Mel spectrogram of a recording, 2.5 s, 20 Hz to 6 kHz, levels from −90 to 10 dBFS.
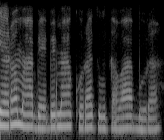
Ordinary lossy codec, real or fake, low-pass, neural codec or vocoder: Opus, 16 kbps; real; 5.4 kHz; none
